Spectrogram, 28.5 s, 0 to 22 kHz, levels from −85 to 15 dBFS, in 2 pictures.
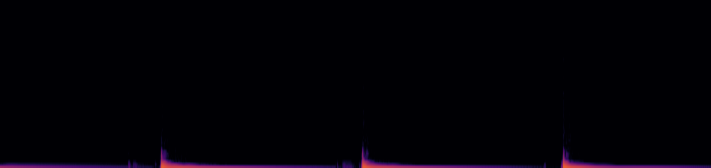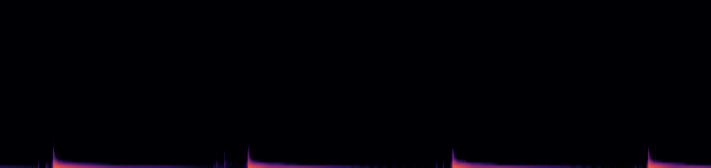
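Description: No technical faults can be heard anywhere in this music recording. There are no dropouts, glitches or other disturbances at any point.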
